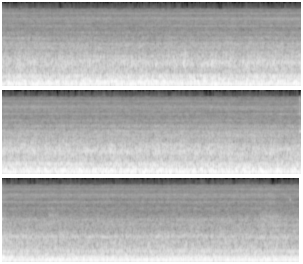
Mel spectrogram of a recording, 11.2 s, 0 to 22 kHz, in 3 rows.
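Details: K&S 973 substrate cleaning system during its first drying cycle, spindle slowed to set speed with infrared lamp on: a steady low even hum with no knocks or scrapes as the spindle spins smoothly; normal.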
